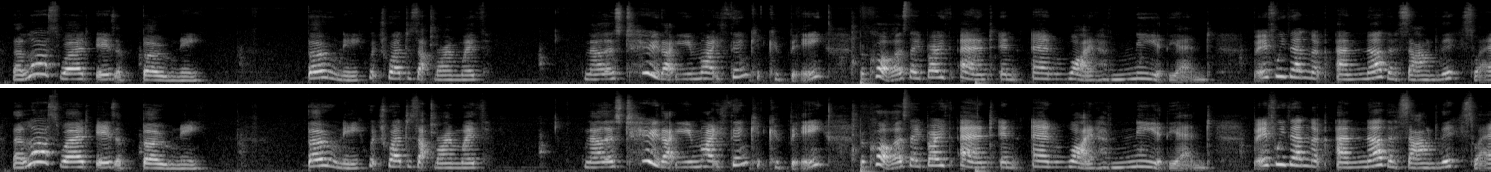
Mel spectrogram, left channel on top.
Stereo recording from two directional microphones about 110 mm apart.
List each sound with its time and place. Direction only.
0.1 s a woman's voice: 30° left (ahead or behind)
3.1 s a woman's voice: 30° left (ahead or behind)
5.8 s a woman's voice: 30° left (ahead or behind)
